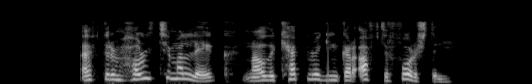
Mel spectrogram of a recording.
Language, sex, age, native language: Icelandic, female, 40-49, Icelandic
